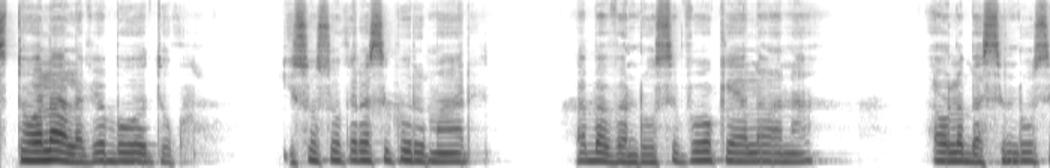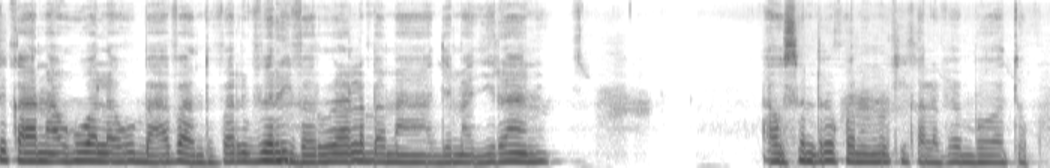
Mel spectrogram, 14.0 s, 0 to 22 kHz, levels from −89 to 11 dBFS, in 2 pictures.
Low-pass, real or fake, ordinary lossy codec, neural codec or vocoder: none; fake; none; vocoder, 44.1 kHz, 128 mel bands every 256 samples, BigVGAN v2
